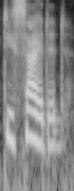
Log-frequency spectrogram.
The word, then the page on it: decided: American English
